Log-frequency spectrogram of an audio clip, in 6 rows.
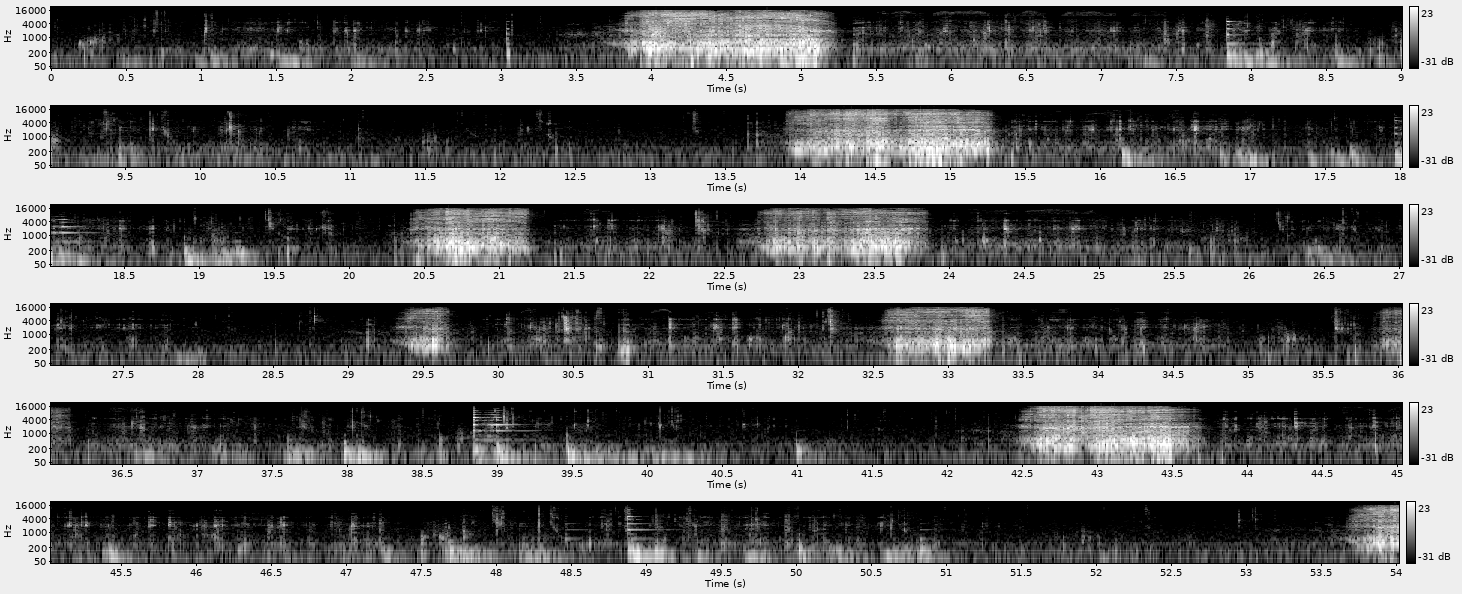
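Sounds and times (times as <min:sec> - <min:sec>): wet chewing and mouth clicks: 0:00.0 - 0:12.6, 0:13.2 - 0:20.4, 0:21.2 - 0:32.5, 0:33.1 - 0:42.4, 0:43.6 - 0:53.3
noodle slurping: 0:03.7 - 0:08.6, 0:13.9 - 0:18.7, 0:20.4 - 0:22.1, 0:22.7 - 0:25.5, 0:32.5 - 0:34.7, 0:42.4 - 0:47.2, 0:53.6 - 0:54.0.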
